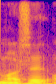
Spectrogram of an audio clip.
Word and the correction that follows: Moises: or Moises. So then Thiago Moises just pretty much got the Khabib treatment, which is now becoming the Islam treatment.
